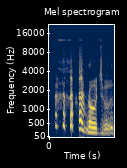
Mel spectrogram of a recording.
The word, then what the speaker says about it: Rojos: Rojos. The backstairs and the Rojos. Rojos. Rojos. And you have to roll the R's.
